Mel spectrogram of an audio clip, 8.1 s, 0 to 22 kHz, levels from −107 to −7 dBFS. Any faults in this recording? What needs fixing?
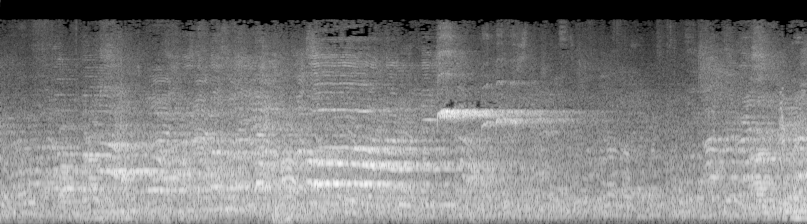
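A corrupt frame decoded appears near the end, from 7.80 to 7.83 s: a short glitch about the length of a single compressed frame, peaking around -10 dBFS. Damaged bits inside that frame gave the decoder wrong gains or misread spectral codes, so it rebuilt energy at frequencies the sound never had. Unlike a click, it is a brief burst rather than a single sharp tick. To prevent it, add error detection such as a frame checksum so damaged frames are concealed instead of decoded.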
